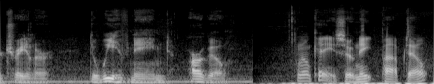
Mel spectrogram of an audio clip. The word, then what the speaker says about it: Argo: And then realized that the ship was actually named Argo. Yeah. And Argonauts. And it sounds like the word cargo.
